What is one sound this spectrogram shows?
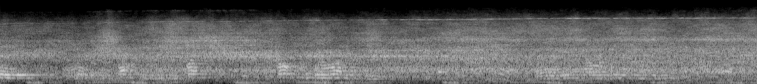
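A jet engine roars loudly.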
